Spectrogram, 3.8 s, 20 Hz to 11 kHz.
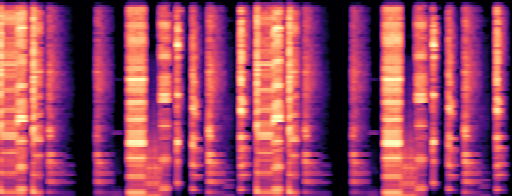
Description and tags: MetalicGlitchGroove 125bpm01 LoopCache AbstractPercussion
Abstract Percussion Loop made from field recorded found sounds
